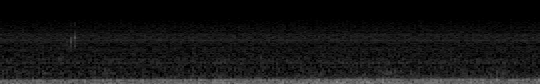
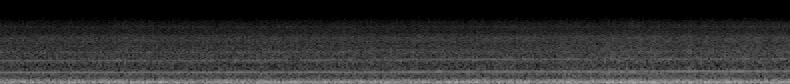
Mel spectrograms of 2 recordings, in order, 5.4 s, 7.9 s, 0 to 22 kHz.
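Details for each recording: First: Evercool EC7015M12BA slim 70mm 12V 3-pin ball bearing fan at minimum voltage: slow quiet steady hum with faint rough bearing murmur; bearing noise fades as speed rises. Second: Evercool EC7015M12BA slim 70mm 3-pin ball-bearing fan, rebranded StarTech FAN7X15TX3, spinning up to high speed: steady airy rush and clean whine rising in pitch; the bearing noise heard at minimum voltage is masked at speed. Normal.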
